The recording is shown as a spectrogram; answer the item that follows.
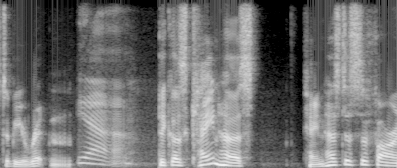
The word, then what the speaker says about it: Cainhurst: me finally because that's the correct way to pronounce it kind Hirst cainhurst the Australian one cainhurst Ghana cainhurst get some tinny's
